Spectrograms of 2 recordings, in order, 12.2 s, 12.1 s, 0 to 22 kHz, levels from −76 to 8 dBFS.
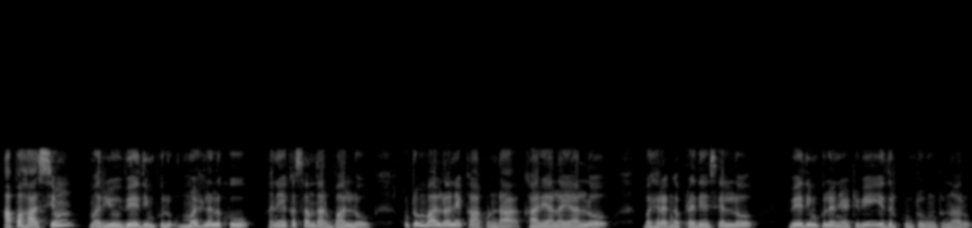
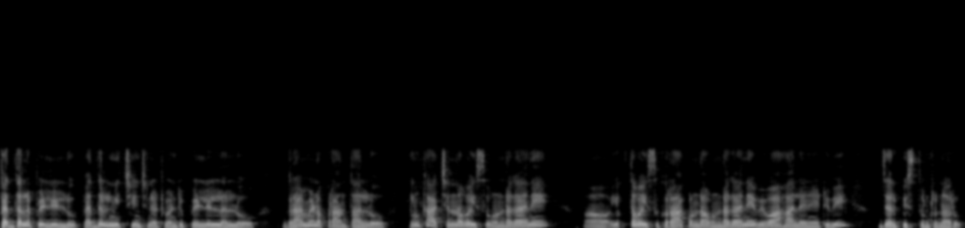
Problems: none marked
